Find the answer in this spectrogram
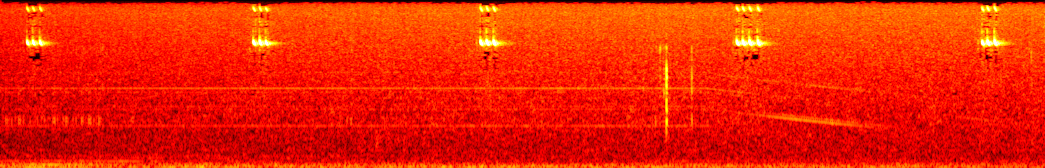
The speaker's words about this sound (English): Nothing there. Where did those crickets come from?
